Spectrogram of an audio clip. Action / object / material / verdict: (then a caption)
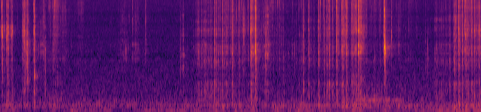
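scrape / bar of soap scraped with a blade / soap / none. A utility knife blade scrapes along the edge of a solid, dry beige bar of soap, making quiet, crisp, bright scratching and crumbling sounds. Sharp ticks and short rasps stand out between softer stretches of scraping, with no ringing after each stroke.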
